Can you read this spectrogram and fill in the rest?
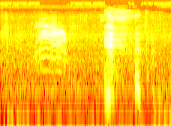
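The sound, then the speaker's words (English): An old male cat lets out a drawn-out, whiny, cranky meow, then two short, louder grumbling meows in quick succession, with no one talking. “He's such a good boy. I love this cat.”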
